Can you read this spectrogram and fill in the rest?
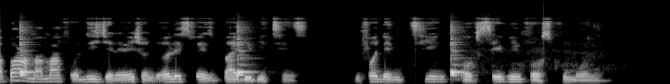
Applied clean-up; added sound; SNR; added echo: none; Cowbell; 5 dB; none.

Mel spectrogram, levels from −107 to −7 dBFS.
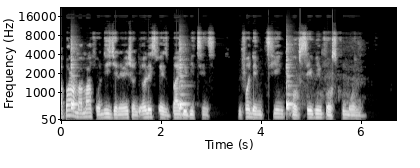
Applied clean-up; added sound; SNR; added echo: classical method spectral subtraction.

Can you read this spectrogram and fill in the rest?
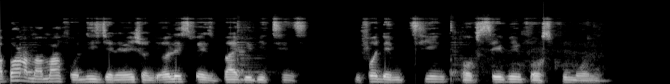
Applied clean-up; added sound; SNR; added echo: neural mask model DeepFilterNet 3.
